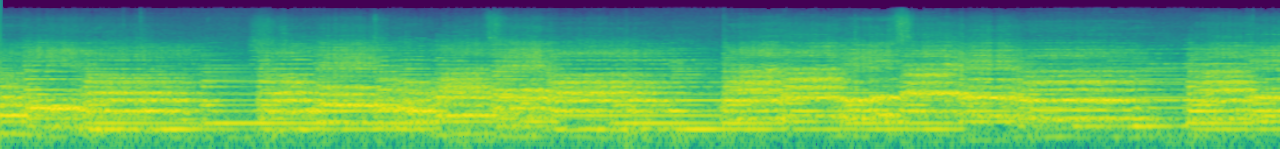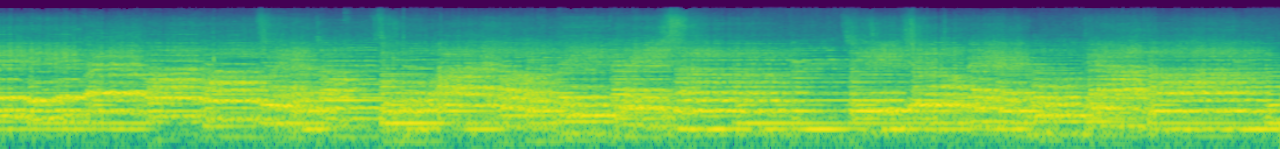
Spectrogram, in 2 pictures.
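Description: A church congregation singing a hymn together in Taiwanese, in long sustained phrases with brief breaks for breath about every six seconds.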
